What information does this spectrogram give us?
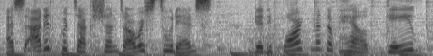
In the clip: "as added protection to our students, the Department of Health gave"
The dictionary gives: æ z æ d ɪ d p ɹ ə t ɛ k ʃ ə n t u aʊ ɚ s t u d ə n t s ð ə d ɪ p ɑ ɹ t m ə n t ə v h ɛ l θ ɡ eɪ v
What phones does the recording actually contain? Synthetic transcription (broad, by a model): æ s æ d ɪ d p ɹ ə t ɛ k ʃ ə n t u aʊ ɚ s t u d ə n t s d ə d ɪ p ɑ ɹ t m ə n t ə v h ɛ l t ɡ eɪ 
